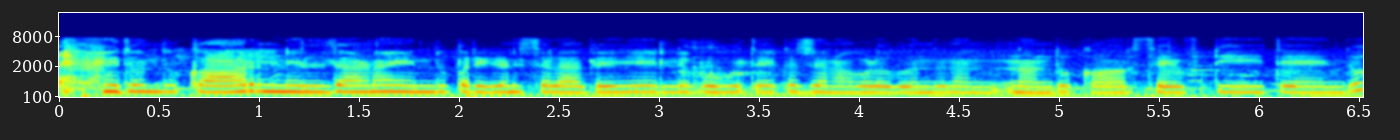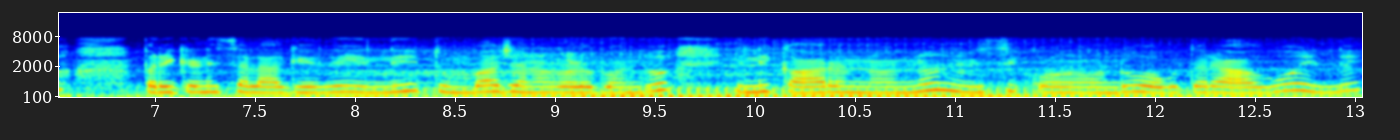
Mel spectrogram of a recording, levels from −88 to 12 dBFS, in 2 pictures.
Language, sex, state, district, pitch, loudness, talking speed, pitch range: Kannada, female, Karnataka, Mysore, 255 Hz, -16 LUFS, 125 wpm, 245-270 Hz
